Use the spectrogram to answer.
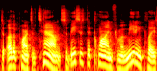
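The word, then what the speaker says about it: Sbisa: The Sabisa, which is spelled S-B-I-S-A, the Sabisa family took over the Chandler store and made it into a restaurant.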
